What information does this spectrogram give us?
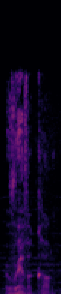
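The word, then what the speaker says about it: Revachol: He pronounces Revacol with a hard K, unlike other people. I like to pronounce it the hard way, the old way, the Vespertine way.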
